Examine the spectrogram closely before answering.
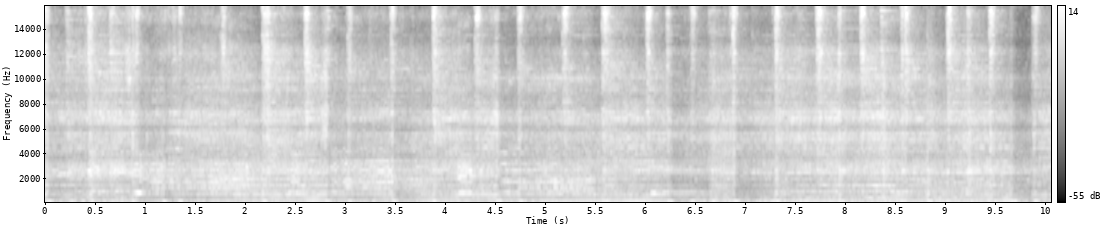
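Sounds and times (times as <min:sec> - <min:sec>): pop-rock band playing: 0:00.0 - 0:10.0
women singing: 0:00.0 - 0:10.0.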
